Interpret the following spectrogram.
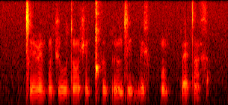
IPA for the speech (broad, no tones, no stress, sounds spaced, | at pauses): ǀ ĩ ɭ ẽ p õ t͡ʃ uː t õː ʃ ɛ̃ ǃʰ ɯ p r ũ d͡z i b e x pː õ pː ɛ t ã x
